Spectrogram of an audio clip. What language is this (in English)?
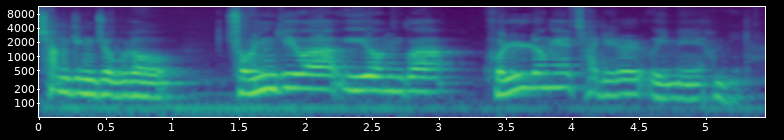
Korean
